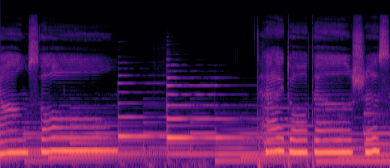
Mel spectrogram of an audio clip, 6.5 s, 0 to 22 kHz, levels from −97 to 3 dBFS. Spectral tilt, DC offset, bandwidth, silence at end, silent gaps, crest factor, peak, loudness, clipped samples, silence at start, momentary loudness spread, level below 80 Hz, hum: -6 dB/octave; under 0.1%; 13 kHz; 0 s; none; 12 dB; -18 dBFS; -30 LUFS; under 0.1%; 0 s; 13 LU; -60 dBFS; none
